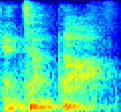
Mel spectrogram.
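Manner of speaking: soft, slow, reassuring voice.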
